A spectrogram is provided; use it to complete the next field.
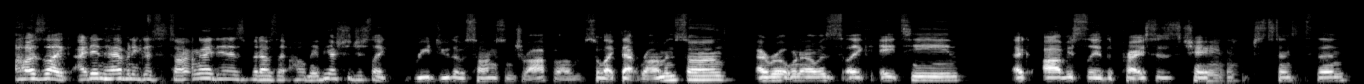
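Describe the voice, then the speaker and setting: Somewhat breathy, a man's fairly high voice moves through very wide pitch swings. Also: moderate pace. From US, moved around (Texas, Florida, New Hampshire). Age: 40s. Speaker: musician. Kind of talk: casual interview chat.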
